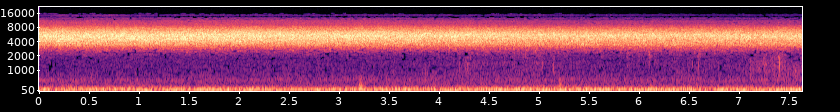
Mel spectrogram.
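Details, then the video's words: Summer cicadas, many together, singing in creekside woods on a warm humid day; a constant sizzling high drone with a few faint soft ticks and clicks below it. "Walking along a Creek with lots of Noisy Cicada Insects Singing in Summer"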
